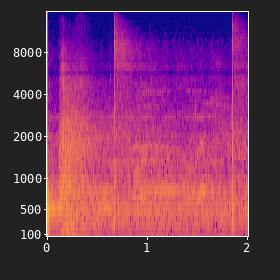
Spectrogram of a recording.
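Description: Side snips cutting nylon cable ties: two sharp snips about a second apart, the first at under a second in.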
